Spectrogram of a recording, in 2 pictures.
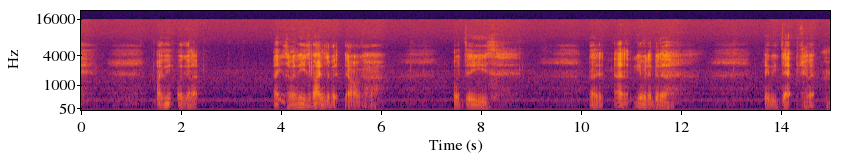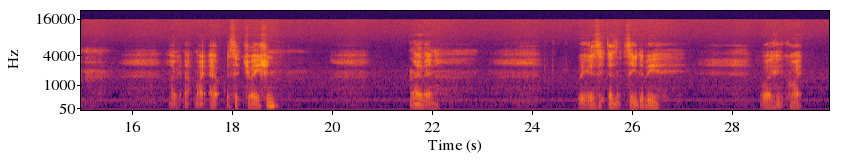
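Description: A coloured pencil scratches softly across paper.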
